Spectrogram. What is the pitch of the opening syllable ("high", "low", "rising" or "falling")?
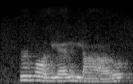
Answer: falling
